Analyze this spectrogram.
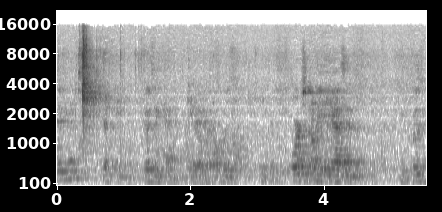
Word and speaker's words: Göttingen: Göttingen.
